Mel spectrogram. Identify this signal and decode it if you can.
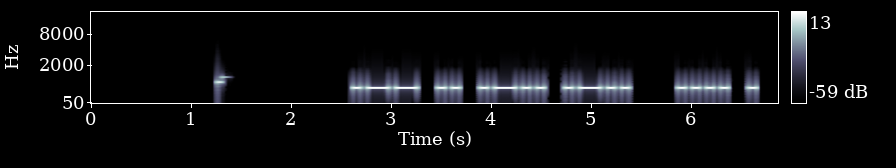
Morse code, heard as a keyed tone, about 17 wpm, 700 Hz. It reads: WILL HE
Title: Sentences from Top 1400 Words 17wpm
